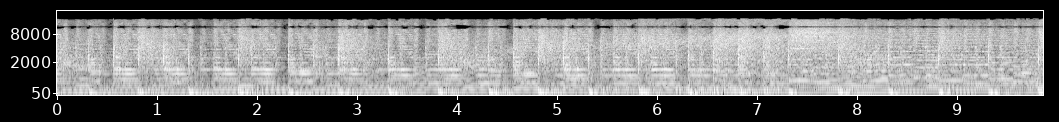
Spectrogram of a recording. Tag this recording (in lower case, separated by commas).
music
